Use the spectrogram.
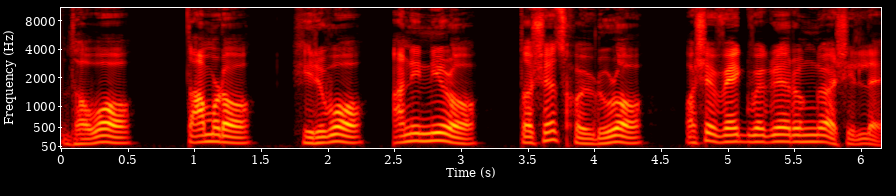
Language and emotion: Goan Konkani, neutral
